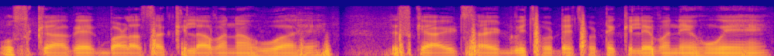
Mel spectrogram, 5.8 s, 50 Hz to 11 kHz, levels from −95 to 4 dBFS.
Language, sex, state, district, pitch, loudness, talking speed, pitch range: Hindi, male, Uttar Pradesh, Ghazipur, 95 Hz, -17 LUFS, 185 wpm, 95-100 Hz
